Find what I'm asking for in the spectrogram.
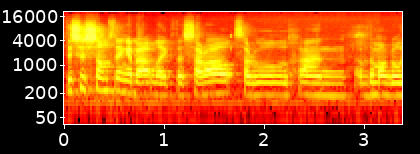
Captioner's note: speaking foreign language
